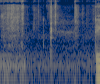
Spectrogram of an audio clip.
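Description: Baseball cards being slid off a stack one at a time in gloved hands: a soft rustle of card stock and glove, then quieter scraping and a light tap about a second in.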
